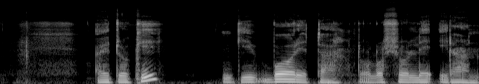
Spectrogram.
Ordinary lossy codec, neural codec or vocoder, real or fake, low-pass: none; none; real; 19.8 kHz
